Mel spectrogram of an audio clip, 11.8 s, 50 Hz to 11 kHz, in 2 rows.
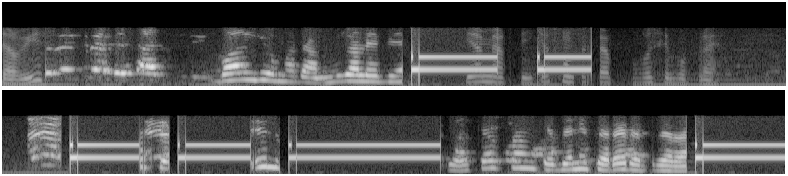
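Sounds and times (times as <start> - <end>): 
speech: 0.0 - 0.4, 1.6 - 3.2, 9.4 - 11.7
telephone keypad dual-pitched tones over a phone line: 3.0 - 4.5, 6.4 - 9.2, 11.1 - 11.7.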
